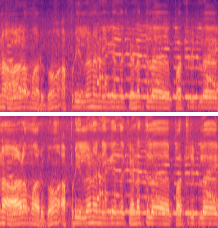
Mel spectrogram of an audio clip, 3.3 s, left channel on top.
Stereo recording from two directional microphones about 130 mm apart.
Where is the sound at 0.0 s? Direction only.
15° right (ahead or behind).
